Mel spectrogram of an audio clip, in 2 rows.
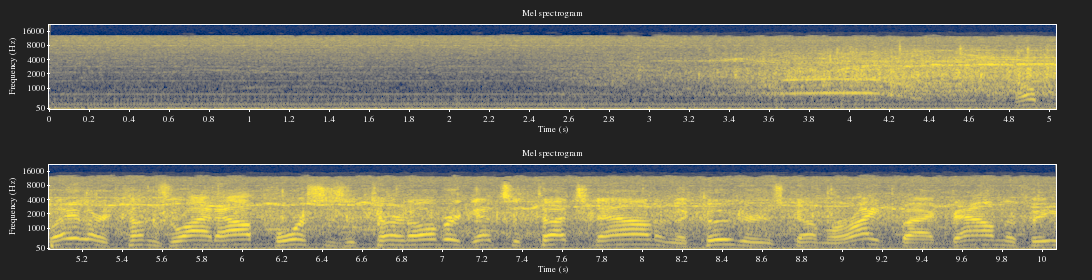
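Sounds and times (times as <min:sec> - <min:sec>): steady low hum: 0:00.0 - 0:10.0
faint stadium crowd noise: 0:02.4 - 0:10.0.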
